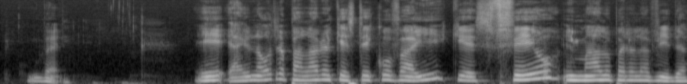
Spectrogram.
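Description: A woman in a Brazilian accent with a dark, mellow tone, ordinary pitch variation and a moderate pace, over a quiet background. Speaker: psychoanalyst and cultural critic; seminar lecturer. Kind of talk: lecture. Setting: museum auditorium with audience. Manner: code-switching between Portuguese and Spanish. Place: classroom. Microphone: podium.

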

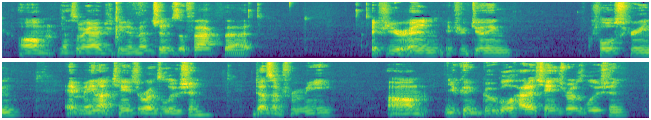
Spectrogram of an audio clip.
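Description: Speaking at a moderate pace with long, frequent pauses, a man with a medium pitch keeps a monotone, flat intonation against noticeable background noise. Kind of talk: casual screen-recorded software tutorial. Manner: hesitant, many fillers.

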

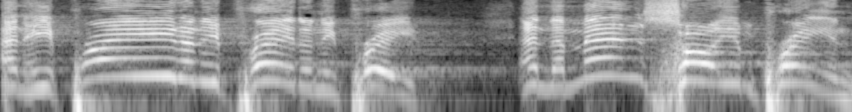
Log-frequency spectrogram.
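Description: A man with an extremely high pitch and a bright, sharp tone, at a slow pace.

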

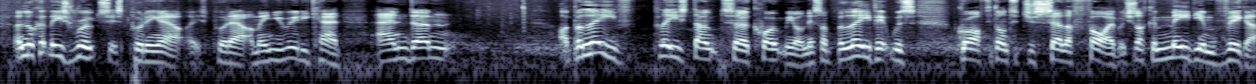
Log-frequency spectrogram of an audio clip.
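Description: A man's fairly high voice with an English accent and lively intonation, over light background noise. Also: moderate pace, dry sound with no echo. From England. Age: 30s. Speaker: allotment gardener and video maker. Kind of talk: gardening tutorial. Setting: polytunnel on allotment, filmed on camera. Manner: casual, with fillers and repetitions.

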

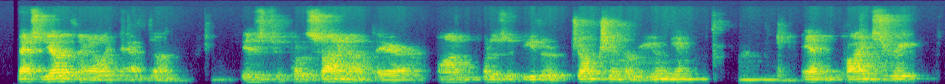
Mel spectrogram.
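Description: The fairly slow pace of this speech comes with audible room echo. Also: man, medium pitch for a man, ordinary pitch variation. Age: 80s+. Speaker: resident speaking at public comment. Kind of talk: public comment at city meeting. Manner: halting, with fillers.

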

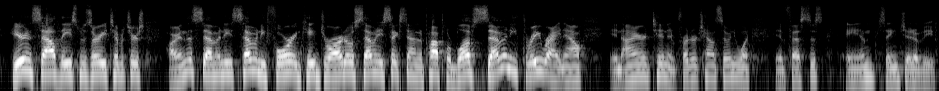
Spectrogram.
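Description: Against a quiet background, a man speaks at a high pitch with ordinary pitch variation. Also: moderate pace. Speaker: weather forecaster. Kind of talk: TV weather forecast. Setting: studio. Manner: upbeat, conversational. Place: studio.

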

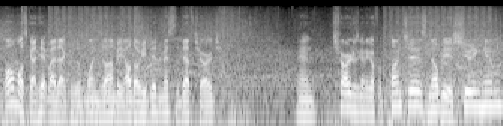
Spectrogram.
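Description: Over noticeable background noise, a man with a medium pitch talks at a very fast pace with lively intonation. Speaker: gaming YouTuber. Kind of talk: gameplay commentary. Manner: casual, conversational.

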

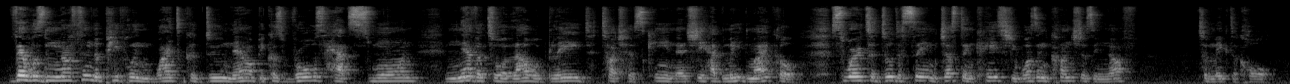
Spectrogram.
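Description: Audible room echo surrounds a man who speaks at a moderate pace with a fairly high pitch and fairly even intonation. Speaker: poet. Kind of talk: performed poem. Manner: solemn, measured, emotive. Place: home room. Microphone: camera far.

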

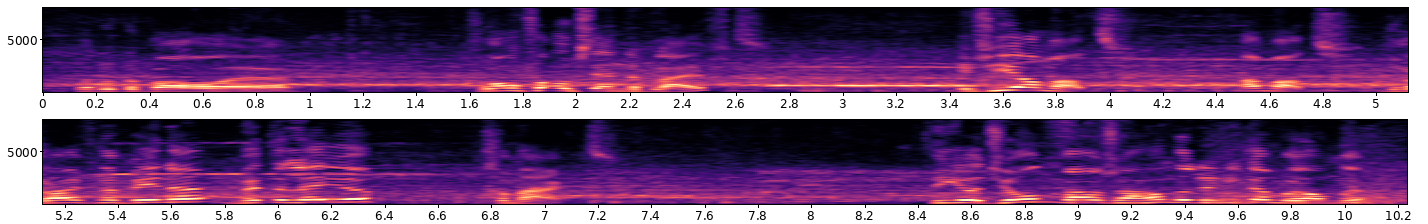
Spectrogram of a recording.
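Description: The speech moves at a fairly slow pace, dry with no echo but surrounded by loud background noise. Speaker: sports commentator. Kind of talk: live commentary. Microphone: headset.

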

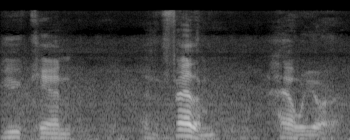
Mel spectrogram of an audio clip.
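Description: Speaking at a fairly slow pace, a man sounds relaxed and somewhat breathy, with ordinary pitch variation against noticeable background noise. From Texas. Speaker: channel host. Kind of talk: casual talk to camera. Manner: relaxed, hesitant, folksy. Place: garden. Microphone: phone near.

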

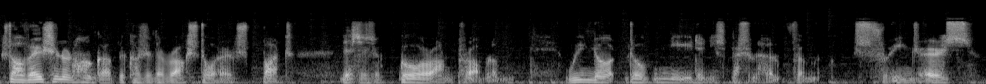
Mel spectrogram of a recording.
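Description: A man uses a gruff, put-on character voice with a very deep, low pitch. He speaks at a fairly slow pace over faint music in the background. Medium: game stream. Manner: gruff, angry, then jolly.

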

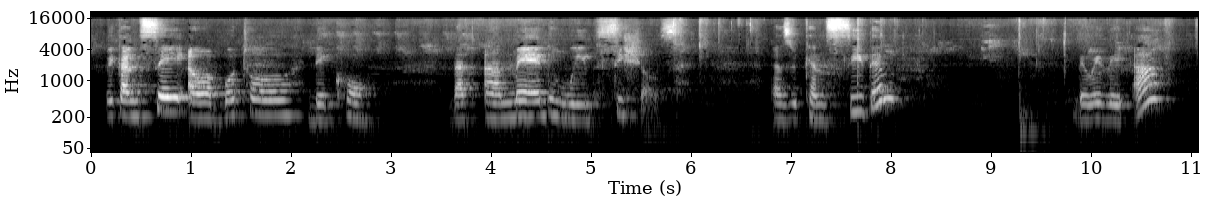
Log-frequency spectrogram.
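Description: A woman speaks at a very slow pace with long, frequent pauses, a somewhat breathy voice and fairly even intonation, with audible room echo and light background noise. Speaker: craft seller showing products. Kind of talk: product showcase narration. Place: home room. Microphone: phone near.

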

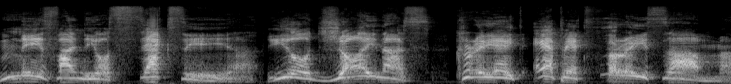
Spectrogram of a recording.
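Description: A raspy woman's voice moves at a very slow pace. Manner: loud, blunt, broken grammar.

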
